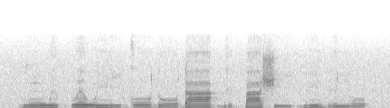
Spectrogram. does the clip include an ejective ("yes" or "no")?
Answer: no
